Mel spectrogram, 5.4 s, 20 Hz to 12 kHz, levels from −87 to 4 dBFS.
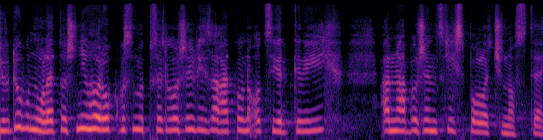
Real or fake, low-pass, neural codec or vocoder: fake; 10.8 kHz; codec, 16 kHz in and 24 kHz out, 0.8 kbps, FocalCodec, streaming, 65536 codes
